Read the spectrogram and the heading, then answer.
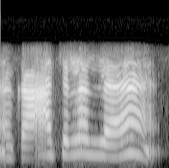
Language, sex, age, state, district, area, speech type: Tamil, female, 60+, Tamil Nadu, Namakkal, rural, conversation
